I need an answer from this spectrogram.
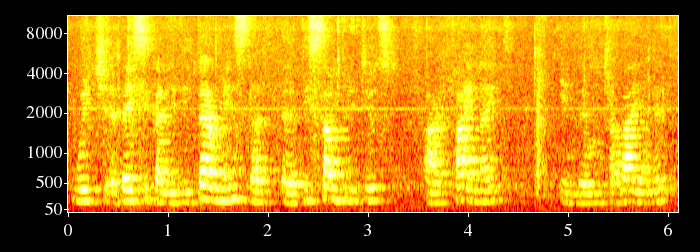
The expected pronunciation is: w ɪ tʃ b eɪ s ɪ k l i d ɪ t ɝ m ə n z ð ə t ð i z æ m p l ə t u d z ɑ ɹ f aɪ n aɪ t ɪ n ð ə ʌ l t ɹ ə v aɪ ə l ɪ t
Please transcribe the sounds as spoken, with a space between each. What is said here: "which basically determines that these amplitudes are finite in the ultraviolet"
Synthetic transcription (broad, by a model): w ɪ tʃ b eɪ s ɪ k l i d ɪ t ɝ m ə n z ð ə t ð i s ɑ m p l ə t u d s ɑ ɹ f aɪ n aɪ t ɪ n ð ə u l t ɹ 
